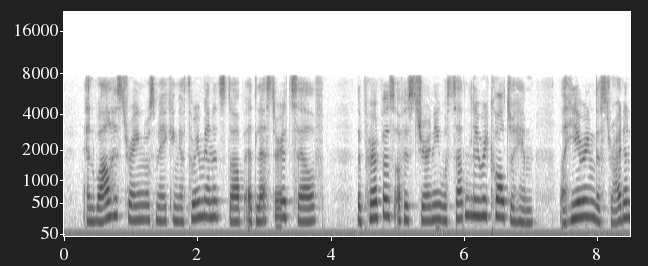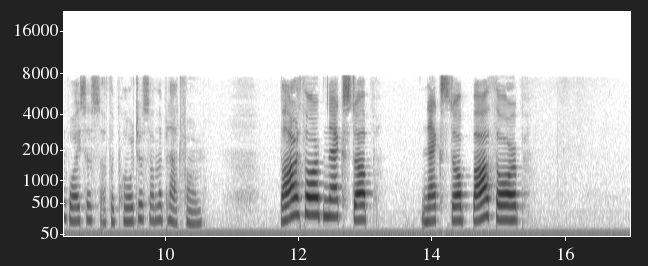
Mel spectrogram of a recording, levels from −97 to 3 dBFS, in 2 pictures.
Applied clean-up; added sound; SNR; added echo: none; none; none; none.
